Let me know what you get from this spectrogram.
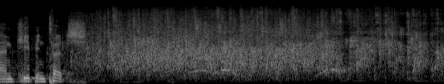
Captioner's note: applause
